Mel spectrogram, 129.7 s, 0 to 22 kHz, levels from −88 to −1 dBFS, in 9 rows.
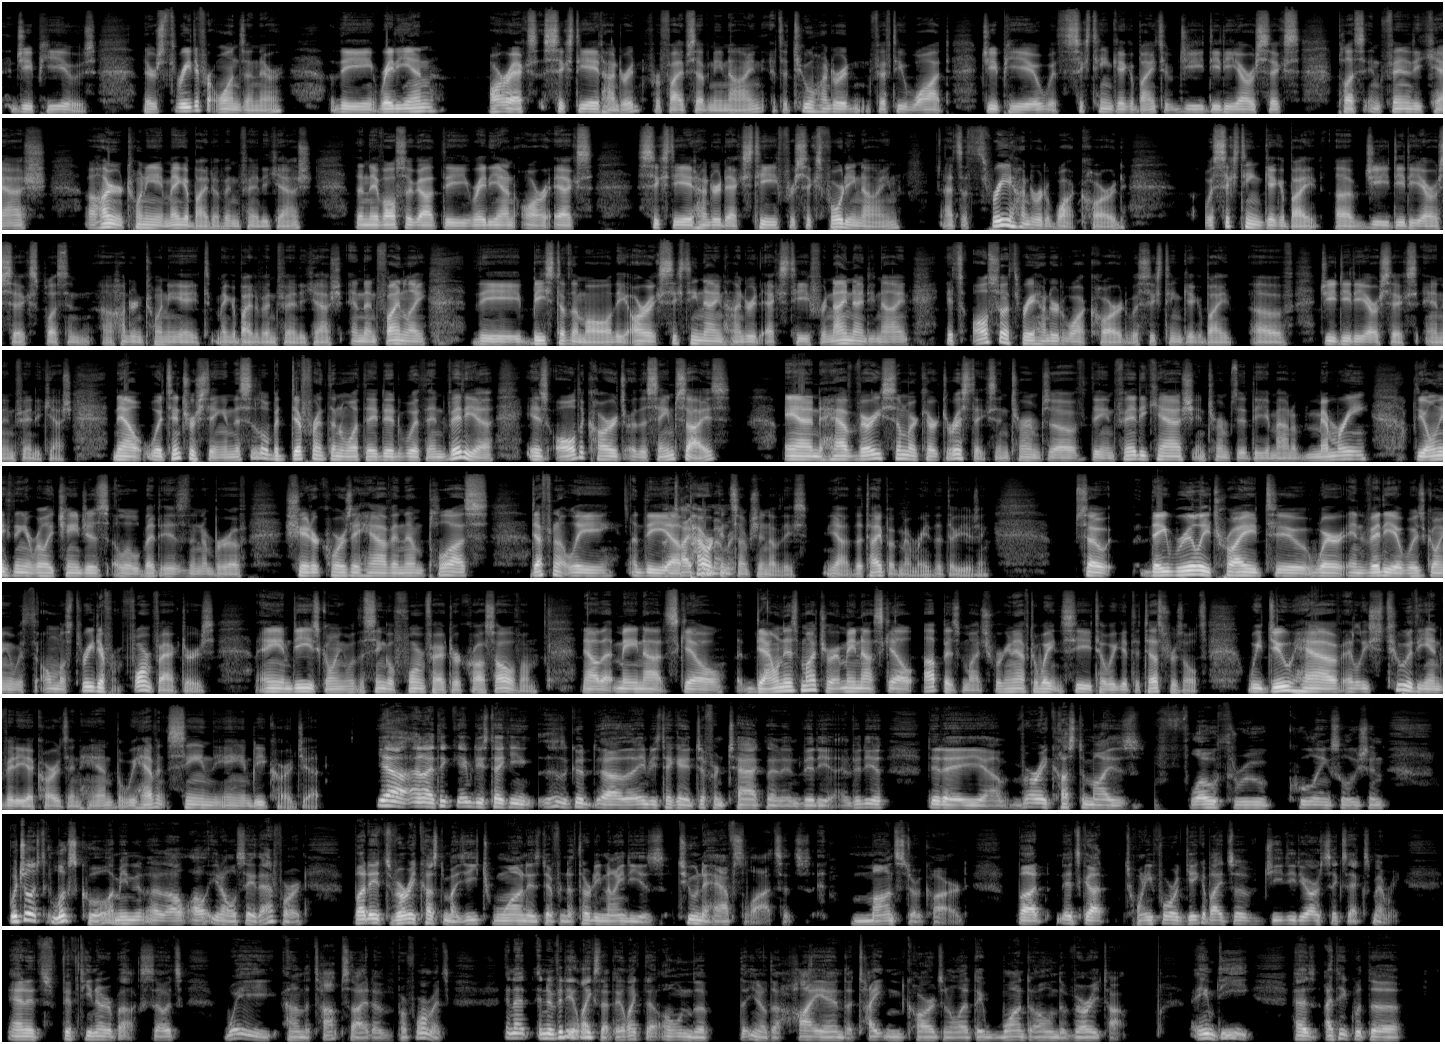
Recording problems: none

